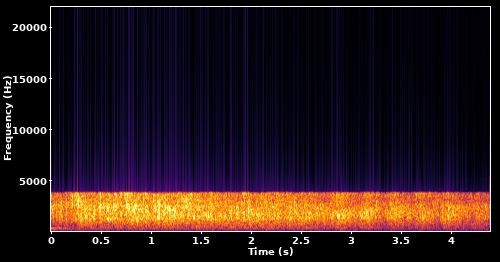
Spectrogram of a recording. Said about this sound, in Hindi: आप सबसे अनुरोध है थोड़ा ताली बजा दीजिए।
